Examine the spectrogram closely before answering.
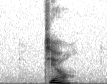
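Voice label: "jiang", Chinese, fourth tone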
